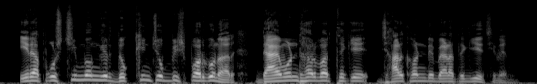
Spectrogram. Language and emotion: Bengali, neutral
